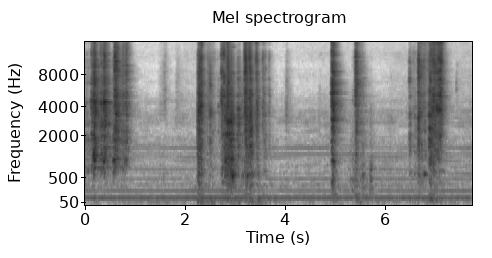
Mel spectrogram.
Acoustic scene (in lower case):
kitchen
